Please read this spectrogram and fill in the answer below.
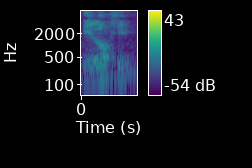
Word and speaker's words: Elohim: 那个神他当然是一个单数的名称，然后他的发音叫做 Elohim，就是以罗心。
